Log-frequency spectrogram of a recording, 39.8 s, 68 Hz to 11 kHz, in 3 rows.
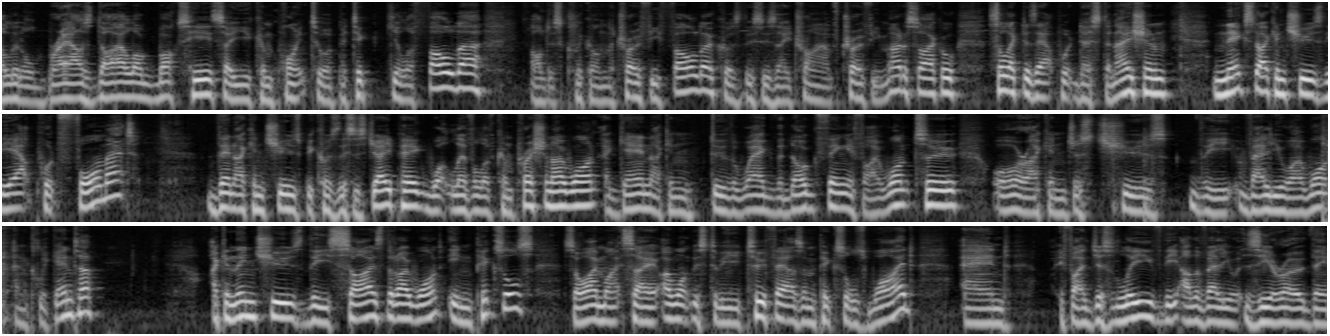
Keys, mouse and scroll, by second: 0.7 click, 2.8 click, 5.5 click, 9.8 click, 12.8 click, 15.0 click, 17.5-19.4 drag, 19.5 right click, 24.4 KP_7, 24.7 KP_5, 26.5 KP_Enter, 32.1 click, 33.7 KP_2.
